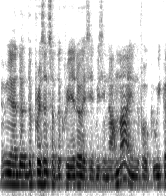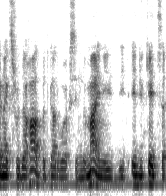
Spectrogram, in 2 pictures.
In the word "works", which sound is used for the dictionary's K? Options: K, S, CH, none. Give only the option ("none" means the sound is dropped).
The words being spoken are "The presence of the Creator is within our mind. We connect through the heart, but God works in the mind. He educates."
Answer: K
